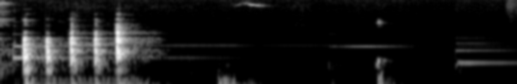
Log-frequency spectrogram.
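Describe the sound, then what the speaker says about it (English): Four quick, loud knocks sound at the start of a tabletop role-playing game session, followed by a single low thump and a couple of fainter taps against a quiet background. "as Naoma, you hear a knocking sound"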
